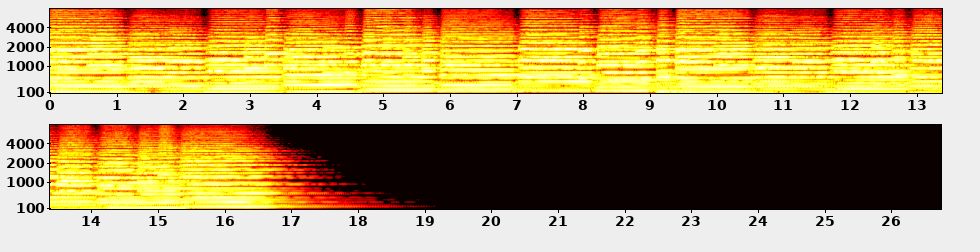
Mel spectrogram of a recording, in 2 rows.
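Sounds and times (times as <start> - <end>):
brass quintet: 0.0 - 17.5.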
